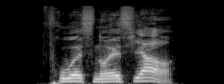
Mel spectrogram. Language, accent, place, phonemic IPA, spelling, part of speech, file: German, Germany, Berlin, /ˌfʁoːəs ˌnɔɪ̯əs ˈjaːɐ̯/, frohes neues Jahr, phrase, De-frohes neues Jahr.ogg
- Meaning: Happy New Year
